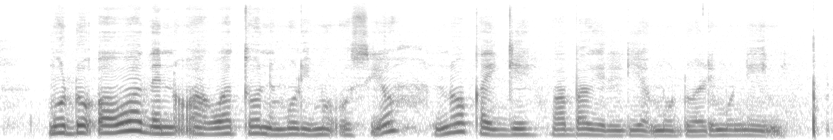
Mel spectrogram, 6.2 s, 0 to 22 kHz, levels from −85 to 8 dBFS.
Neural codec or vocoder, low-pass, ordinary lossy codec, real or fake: vocoder, 44.1 kHz, 128 mel bands, Pupu-Vocoder; none; none; fake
